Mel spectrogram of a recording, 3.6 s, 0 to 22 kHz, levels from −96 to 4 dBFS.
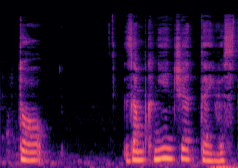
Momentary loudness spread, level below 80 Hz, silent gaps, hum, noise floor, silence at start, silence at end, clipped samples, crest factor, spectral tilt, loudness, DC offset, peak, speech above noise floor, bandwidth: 9 LU; -50 dBFS; none; none; -59 dBFS; 0.3 s; 0 s; under 0.1%; 16 dB; -6 dB/octave; -25 LUFS; under 0.1%; -10 dBFS; 35 dB; 14.5 kHz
